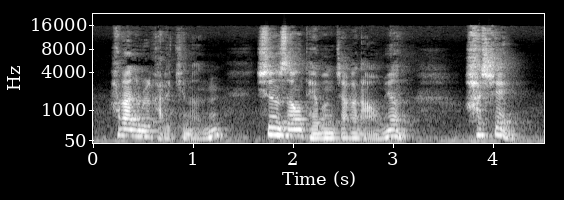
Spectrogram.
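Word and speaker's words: השם: 유대인은 히브리어로 야훼 하나님을 가리키는 신성 대문자가 나오면 하셴 이렇게 발음을 합니다.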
